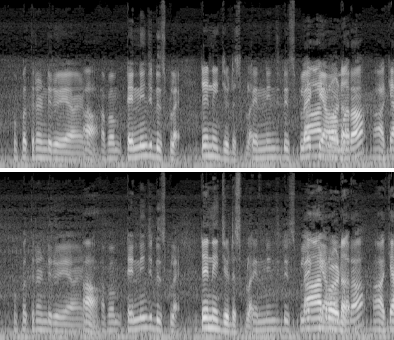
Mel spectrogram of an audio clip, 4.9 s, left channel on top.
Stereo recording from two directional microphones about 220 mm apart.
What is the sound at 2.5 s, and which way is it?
Speech, 50° right (ahead or behind).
